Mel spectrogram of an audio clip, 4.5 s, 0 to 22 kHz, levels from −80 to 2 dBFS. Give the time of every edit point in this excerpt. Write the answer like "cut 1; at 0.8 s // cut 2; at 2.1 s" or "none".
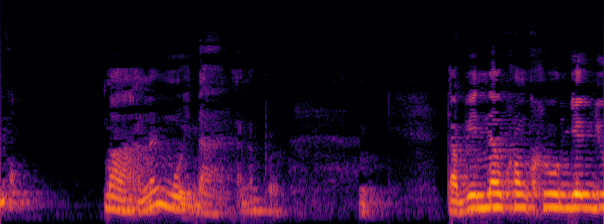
cut 1; at 2.7 s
